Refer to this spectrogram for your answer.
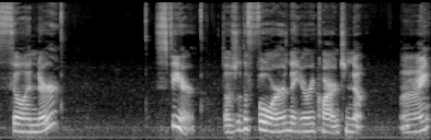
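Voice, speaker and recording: Upbeat and with lively intonation, a woman speaks at a very slow pace with long, frequent pauses. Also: medium pitch for a woman. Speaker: kindergarten teacher. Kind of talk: recorded lesson for young children. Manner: casual, upbeat teacher talk with fillers.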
